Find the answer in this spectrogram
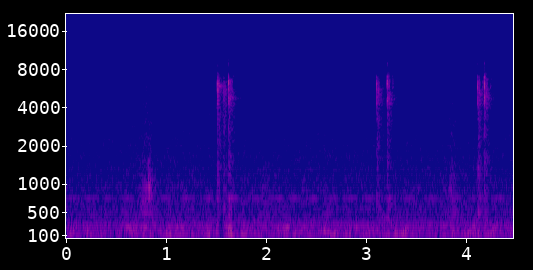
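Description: Near silence: faint room tone with a few faint clicks, two of them in quick pairs about a second and a half apart.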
